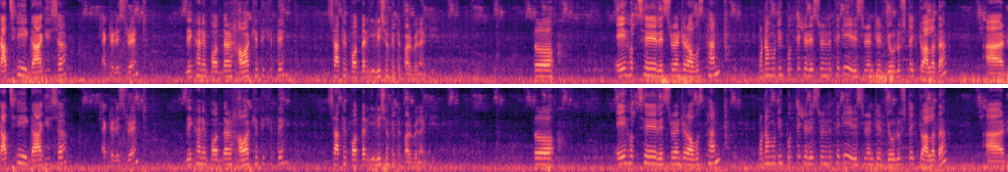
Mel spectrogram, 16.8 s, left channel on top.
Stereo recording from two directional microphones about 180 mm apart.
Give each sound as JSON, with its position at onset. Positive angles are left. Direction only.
{"t": 0.0, "sound": "speech", "side_deg": -10}
{"t": 8.9, "sound": "speech", "side_deg": -15}
{"t": 10.2, "sound": "speech", "side_deg": -10}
